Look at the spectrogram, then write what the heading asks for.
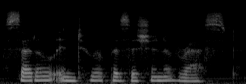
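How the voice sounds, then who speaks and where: A woman guiding a relaxation meditation in a calm, soothing manner, speaking in deliberate phrases with pauses. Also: lowish voice, gravelly. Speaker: yoga nidra guide. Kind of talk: guided relaxation meditation, scripted narration.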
